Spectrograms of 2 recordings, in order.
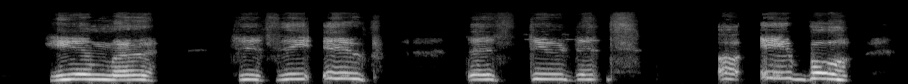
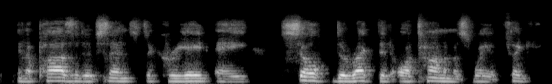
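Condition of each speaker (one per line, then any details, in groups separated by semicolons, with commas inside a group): Cerebral palsy; one hand more affected; slight speech impediment
No condition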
